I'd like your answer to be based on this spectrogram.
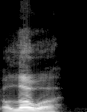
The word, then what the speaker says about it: Aloha: And that is Aloha, exactly how you think it's spelled. But around here, we say Aloha.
